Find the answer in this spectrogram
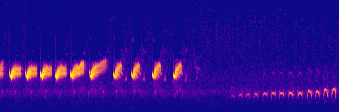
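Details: Chalk-browed mockingbird of Brazil: about ten loud, clear whistled notes in steady rhythm, a short silence, then a softer rapid trill that slowly builds.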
